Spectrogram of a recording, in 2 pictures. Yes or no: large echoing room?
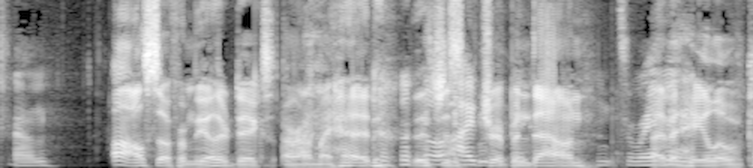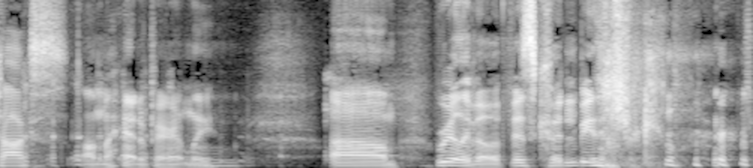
no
